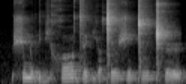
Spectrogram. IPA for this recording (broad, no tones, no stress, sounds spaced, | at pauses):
ʃ ʊ m ɘ r bʲ u x ɔː d͡z ɜ pʲ ɔː ǀ ɘ ʊ̯ ʃ e ǀ u ɪ̯ ǁʰ ə˞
